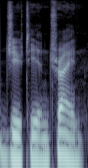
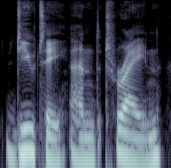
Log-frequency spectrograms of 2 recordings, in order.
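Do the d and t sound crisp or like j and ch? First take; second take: j and ch; crisp. First: The d and t sound like j and ch. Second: The d and t sound crisp and clear. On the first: This is the speaker's own habitual pronunciation. "But I've got duty and train" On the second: This is the standard British pronunciation. "if you're going towards the RP corner of the world, they would be duty and train"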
